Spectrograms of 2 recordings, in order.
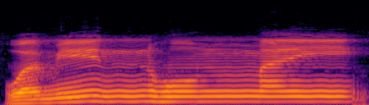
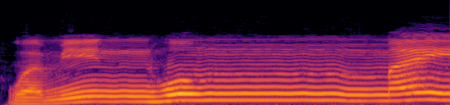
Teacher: Yang betulnya wa minhum may, hum dua harakat, kemudian may di sini juga masuk beserta dengung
